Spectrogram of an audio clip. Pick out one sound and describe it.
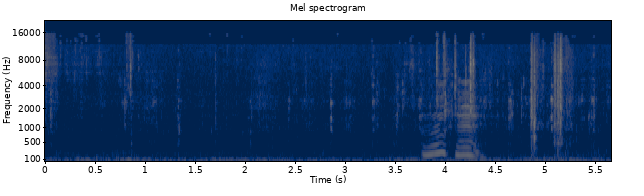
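A young man and a young woman chew fries close to the microphone.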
